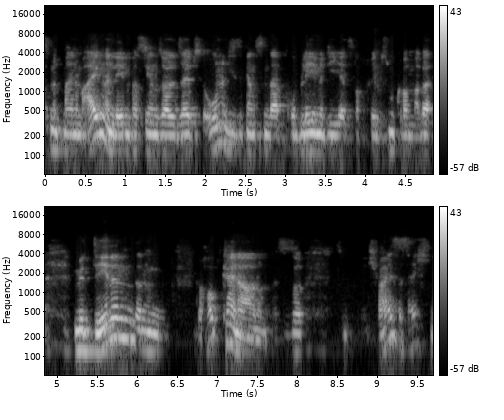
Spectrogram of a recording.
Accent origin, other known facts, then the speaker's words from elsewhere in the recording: eastern Germany, Germany; now in Heidelberg, Germany; ich bin auch aus dem Osten dann mit meiner Familie dann umgezogen, dann in den Norden, und jetzt so sind sie in der Nähe von Frankfurt und ich hier in Heidelberg.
